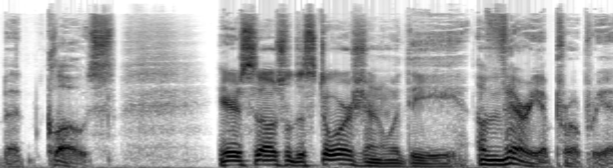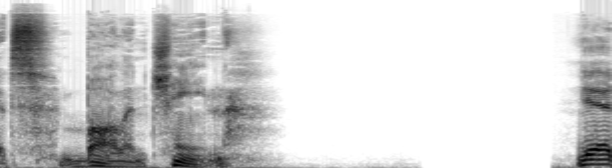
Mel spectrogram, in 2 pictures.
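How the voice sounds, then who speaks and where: Deep-voiced, bitter, deadpan male radio DJ. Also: no echo, studio quality, heavily acted. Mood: dry, self-pitying, then sardonic, resigned. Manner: deadpan, sardonic, world-weary. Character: bitter, self-pitying male radio DJ with a wrecked life. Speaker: radio DJ host. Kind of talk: scripted radio DJ patter for a game.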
